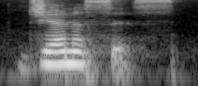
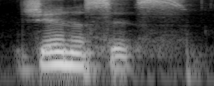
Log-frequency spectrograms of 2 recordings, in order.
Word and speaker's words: Genesis: Genesis. 창세기란 뜻이죠. 창세기. 따라해 보실까요? Genesis. Genesis. 이렇게 읽습니다. 강세가 여기 있어요.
